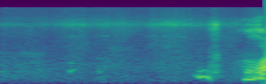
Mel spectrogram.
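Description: Quiet room tone during a pause in a man's talk, with a faint short sound about halfway through; his voice comes back in near the end.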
